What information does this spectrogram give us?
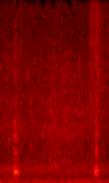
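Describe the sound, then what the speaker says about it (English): A chicken in the DayZ video game gives two short, faint clucks about a second apart, distant over a low steady background. "I hear a chicken"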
